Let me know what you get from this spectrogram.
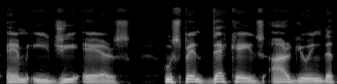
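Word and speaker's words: Betty Meggers: The most influential voice behind this idea was an American archaeologist named Betty Magers, pronounced Megirys, who spent decades arguing that the tropical rainforest was a place where complex civilization was, in her words, essentially impossible.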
